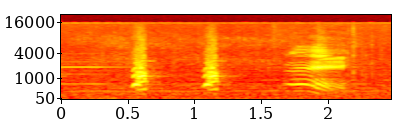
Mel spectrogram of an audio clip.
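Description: A dog gives two short sharp barks, then a longer whining yelp, close and clear over a faint background.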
